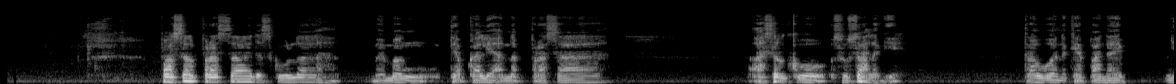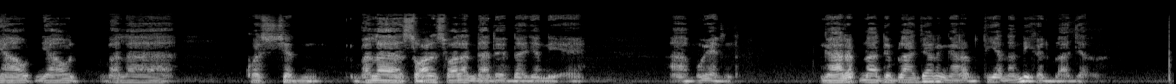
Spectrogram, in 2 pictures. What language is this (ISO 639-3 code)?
sdo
